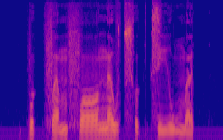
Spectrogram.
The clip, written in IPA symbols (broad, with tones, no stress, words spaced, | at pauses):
pʊ˧k̚fɐ˨˥mfɔː˨˧n̪ɐ˧w t͡sʰʊ˥k̚t͡siː˨˥w mɐ˨t̚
